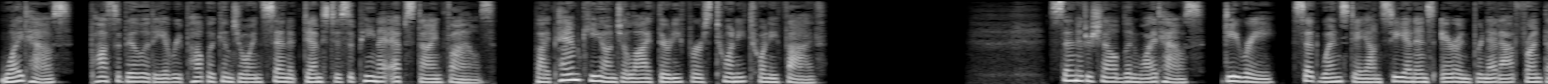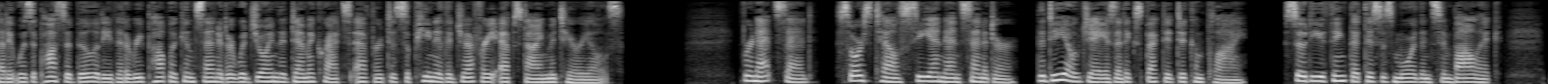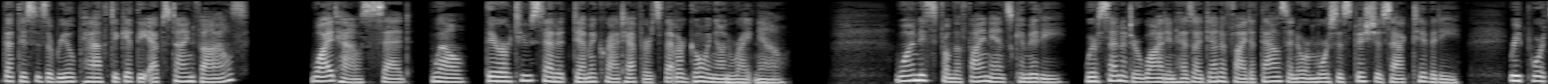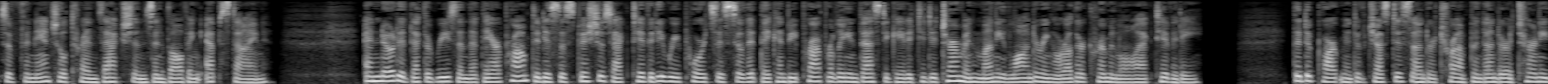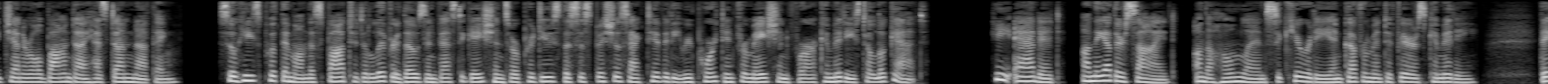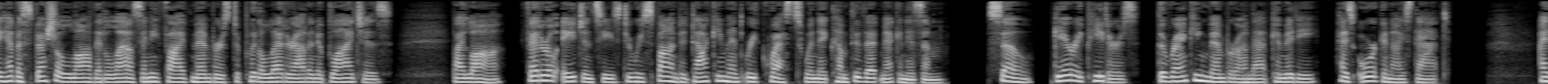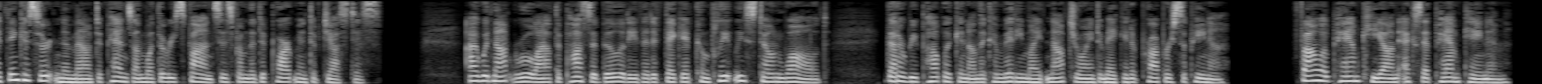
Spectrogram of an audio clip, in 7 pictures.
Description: Senator Sheldon Whitehouse (D-RI) said Wednesday on CNN’s “Erin Burnett OutFront” that it was a “possibility” that a Republican Senator would join the Democrats’ effort to subpoena the Jeffrey Epstein materials.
